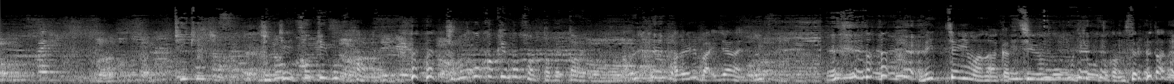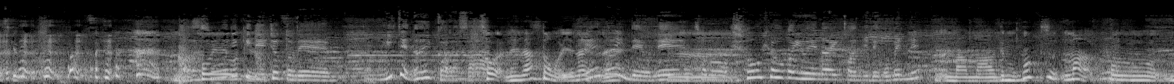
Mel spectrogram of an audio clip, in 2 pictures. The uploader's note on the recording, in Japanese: 飲食店での収録のため、雑音がかなり入っていますが、ご容赦下さい。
